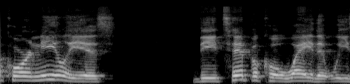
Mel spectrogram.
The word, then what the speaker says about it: Quornelius: Is Quornelius Radford in? It's Cornelius.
